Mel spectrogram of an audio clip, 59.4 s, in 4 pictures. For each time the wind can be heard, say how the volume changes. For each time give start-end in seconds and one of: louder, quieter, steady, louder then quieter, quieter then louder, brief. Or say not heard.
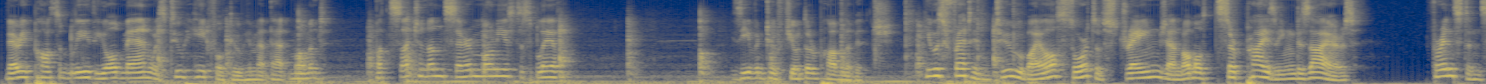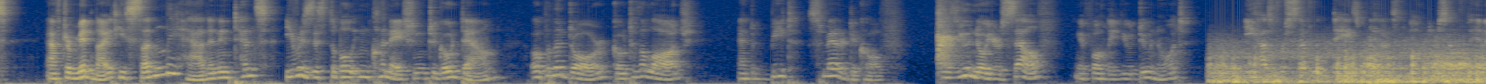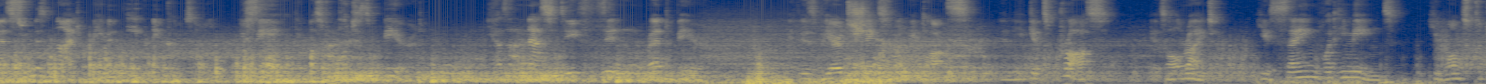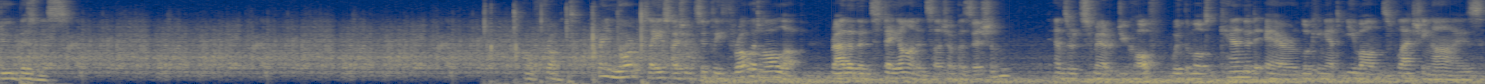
26.9-59.3 quieter.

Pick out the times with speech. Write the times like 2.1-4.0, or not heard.
0.0-5.7, 7.3-45.2, 49.8-59.3.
